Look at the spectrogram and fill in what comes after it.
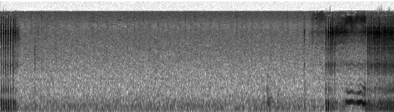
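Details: Snoozing cat Red gives a short raspy snore at the start and another harsher snore near the end, with a quiet stretch of soft breathing between, indoors.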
